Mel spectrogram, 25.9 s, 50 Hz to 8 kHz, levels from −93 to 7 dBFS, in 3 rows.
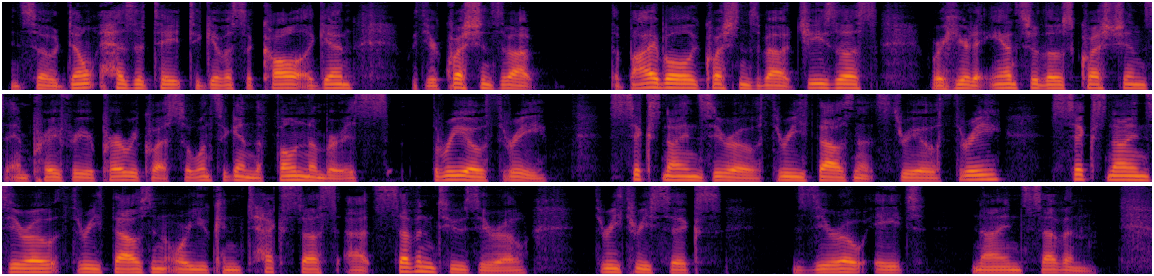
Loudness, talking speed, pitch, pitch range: -30 LUFS, 125 wpm, 120 Hz, 110-130 Hz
